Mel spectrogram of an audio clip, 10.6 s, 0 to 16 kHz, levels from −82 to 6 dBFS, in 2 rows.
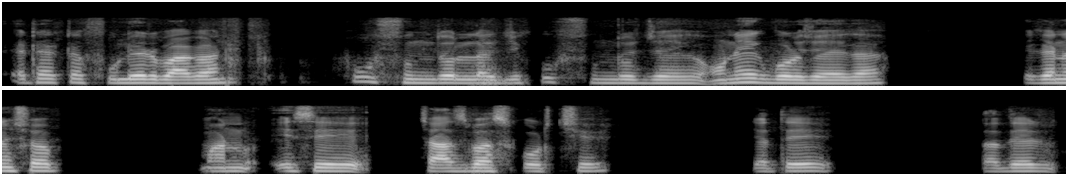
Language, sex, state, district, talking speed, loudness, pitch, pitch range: Bengali, male, West Bengal, Paschim Medinipur, 125 wpm, -20 LUFS, 145 Hz, 140-155 Hz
